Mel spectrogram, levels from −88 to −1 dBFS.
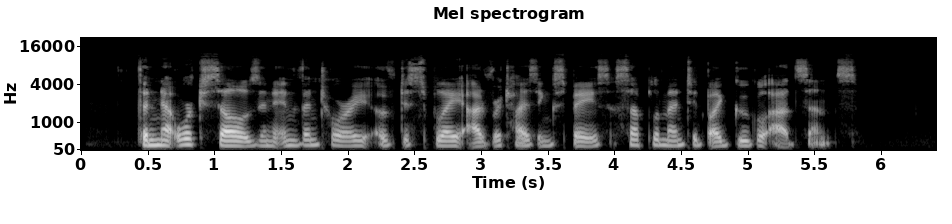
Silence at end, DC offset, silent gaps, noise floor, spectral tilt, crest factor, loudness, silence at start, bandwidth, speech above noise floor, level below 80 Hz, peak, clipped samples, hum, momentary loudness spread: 0.6 s; under 0.1%; none; -82 dBFS; -5 dB/octave; 20 dB; -26 LUFS; 0.45 s; 10.5 kHz; 56 dB; -78 dBFS; -6 dBFS; under 0.1%; none; 13 LU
